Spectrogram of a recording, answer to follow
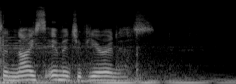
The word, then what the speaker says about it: Uranus: pronounce the planet's name uranus which is very likely closer to the original pronunciation of the name of the god after whom it was named if you think uranus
